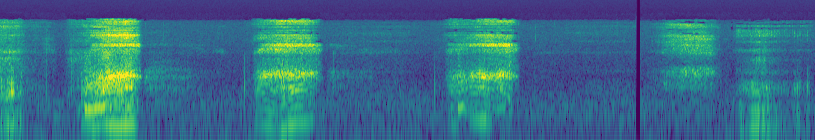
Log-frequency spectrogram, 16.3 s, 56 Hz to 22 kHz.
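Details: Ordinary sleep snoring recorded with the SnoreLab app on 2025/03/14: low, rumbling snores with each breath, about 17 a minute, against a faint room hiss.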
